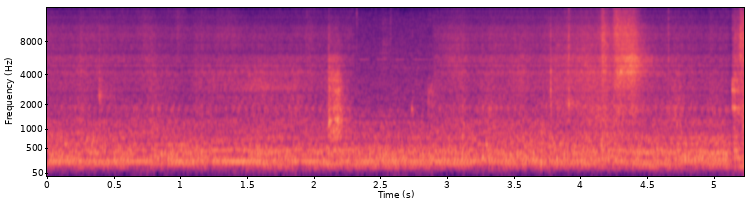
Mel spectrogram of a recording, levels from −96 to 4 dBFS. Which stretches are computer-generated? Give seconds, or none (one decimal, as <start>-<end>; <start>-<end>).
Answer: 0.0-2.3; 2.9-5.2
